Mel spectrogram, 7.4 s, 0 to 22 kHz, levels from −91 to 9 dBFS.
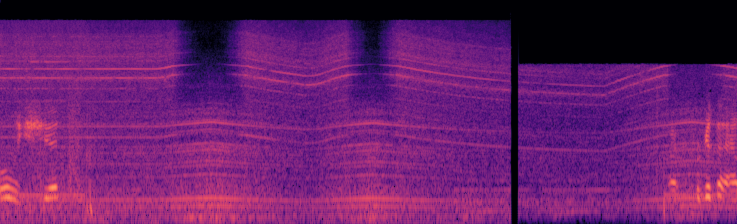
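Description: At 5.11 s the audio drops out for 80 ms, then turns duller, with nothing above 7.6 kHz and faint new background noise, likely an input switched to a poorer device.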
